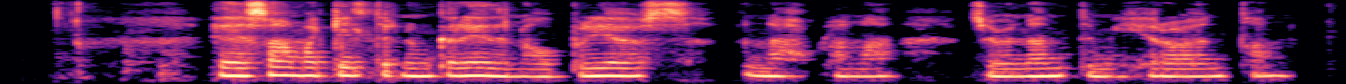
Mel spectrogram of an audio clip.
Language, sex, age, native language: Icelandic, female, 40-49, Icelandic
